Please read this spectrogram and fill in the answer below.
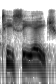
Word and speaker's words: Savich: So that's Savitch, right? Savich is how it is spelled here.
